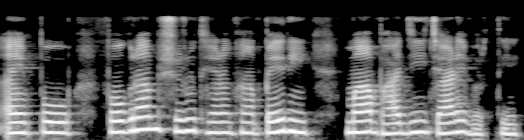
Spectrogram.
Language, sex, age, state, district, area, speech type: Sindhi, female, 30-45, Gujarat, Junagadh, rural, spontaneous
